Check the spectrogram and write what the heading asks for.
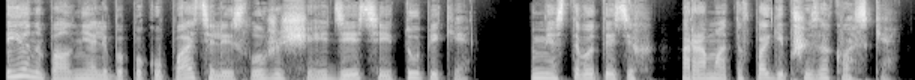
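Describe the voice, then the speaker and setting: A woman narrating an audiobook in an even, measured reading. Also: on the low side, dry recording, studio quality. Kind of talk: scripted narration.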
